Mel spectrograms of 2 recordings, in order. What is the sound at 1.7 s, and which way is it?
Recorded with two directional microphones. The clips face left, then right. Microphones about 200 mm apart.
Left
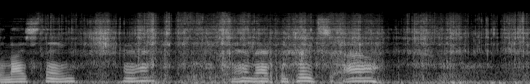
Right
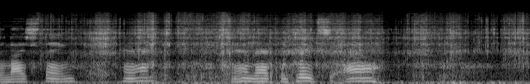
Speech, centre (ahead or behind).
